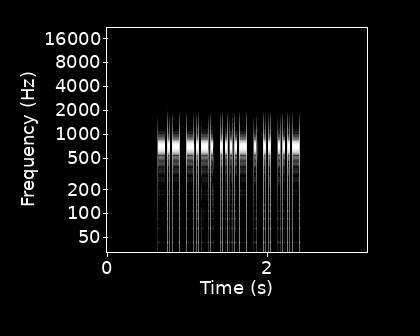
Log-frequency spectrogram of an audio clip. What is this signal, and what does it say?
Morse code, heard as a keyed tone, about 40 wpm, 700 Hz. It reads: KC4EIV
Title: USA Call Signs Repeated 3x 40wpm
